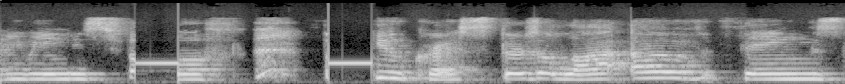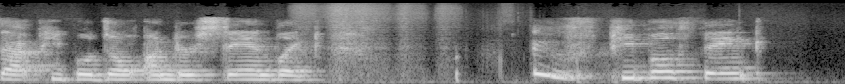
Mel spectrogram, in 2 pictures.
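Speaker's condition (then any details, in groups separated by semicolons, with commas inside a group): Tourette syndrome; involuntary motor and vocal tics, coprolalia; seemingly serious case, tics not constant; frequent involuntary swearing, repeated vocal tic phrases like little baby weenies, fuck off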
